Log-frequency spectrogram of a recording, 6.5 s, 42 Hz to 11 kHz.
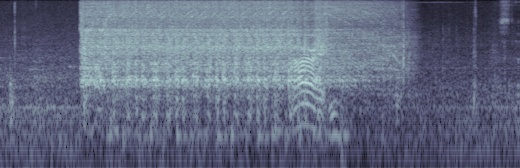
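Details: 2002 Nissan Maxima with misfire codes, cranking with pedal to floor for about five seconds, amp clamp on negative battery cable for relative compression test: steady starter whirr with uneven rhythm, no firing; abnormal cranking.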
